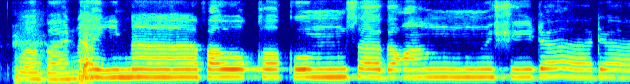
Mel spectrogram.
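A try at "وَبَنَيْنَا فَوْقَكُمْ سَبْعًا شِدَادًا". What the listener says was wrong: Naknya masih kepanjangan, hati-hati, Bu. Wabanaina segitu coba.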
